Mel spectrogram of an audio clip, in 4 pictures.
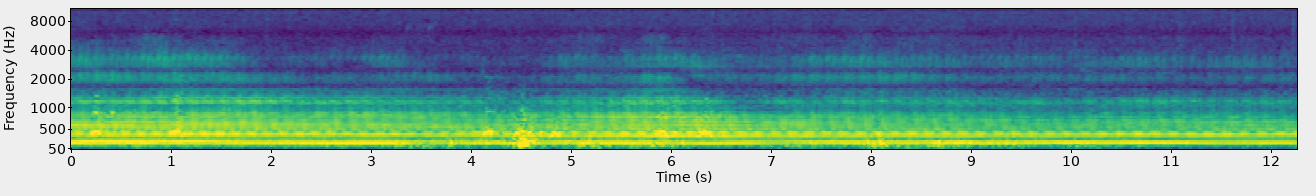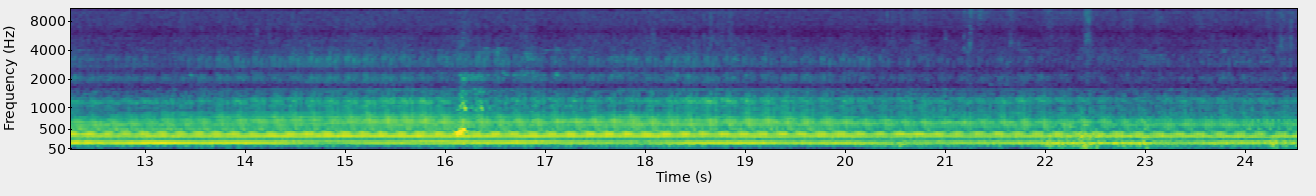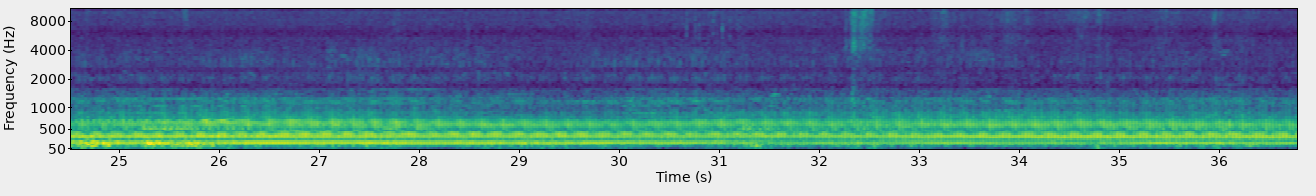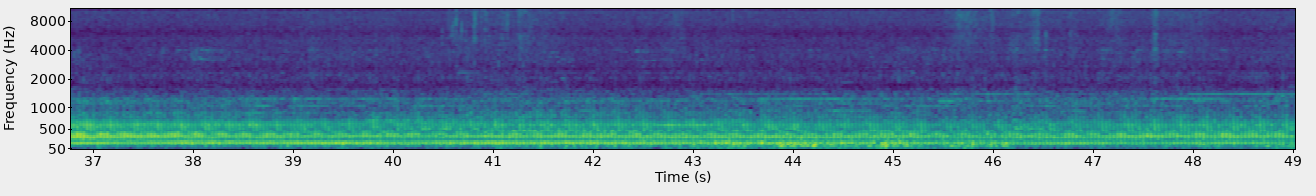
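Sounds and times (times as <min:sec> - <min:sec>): warning siren steady tone: 0:20.7 - 0:29.4, 0:37.3 - 0:49.0.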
